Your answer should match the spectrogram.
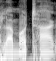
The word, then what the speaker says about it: LaMotta: Es muss, muss mit A ausgesprochen werden. Also mein, meine äh, These ist äh, hinfällig. Also Französisch Motte geschrieben Mod, ja, aber im, also im Italienischen, was sehr logisch klingt, ähm, müsste er dann noch La Motta ausgesprochen werden.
